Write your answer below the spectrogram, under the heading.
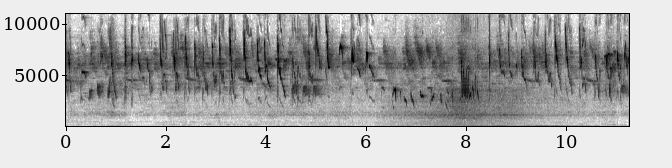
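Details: Chorus of mountain white-eyes, other birds joining the singing; busy high twitters and quick descending whistles, with a brief louder rushing burst midway and faint low background noise.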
